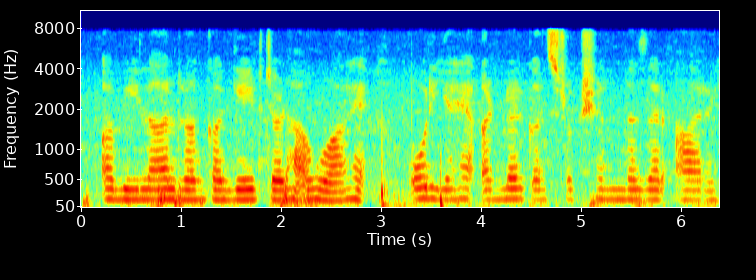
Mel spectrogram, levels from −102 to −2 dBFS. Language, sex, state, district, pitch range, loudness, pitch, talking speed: Hindi, female, Haryana, Charkhi Dadri, 160-170 Hz, -18 LUFS, 165 Hz, 140 wpm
